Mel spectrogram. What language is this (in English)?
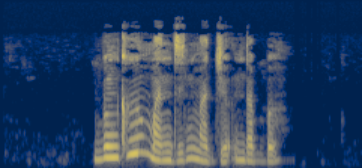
Mungaka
